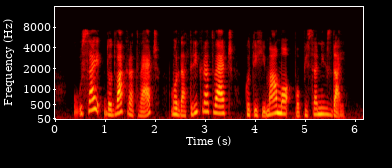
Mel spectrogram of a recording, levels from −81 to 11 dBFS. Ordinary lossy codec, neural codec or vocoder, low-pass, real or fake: none; none; 7.2 kHz; real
